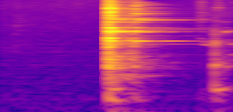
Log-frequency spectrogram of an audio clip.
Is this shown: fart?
no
